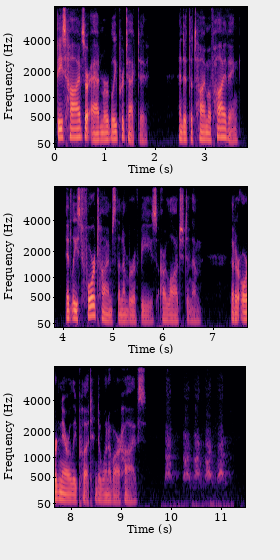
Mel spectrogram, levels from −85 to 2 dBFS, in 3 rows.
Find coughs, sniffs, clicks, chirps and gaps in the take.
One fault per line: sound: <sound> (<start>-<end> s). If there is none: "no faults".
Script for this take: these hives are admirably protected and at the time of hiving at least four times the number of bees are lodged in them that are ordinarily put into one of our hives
sound: bark (9.8-11.3 s)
